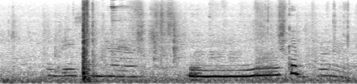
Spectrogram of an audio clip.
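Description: A single low voice held on one steady note for just over a second in the second half, rising slightly at its end. A sharp click comes about a second in.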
